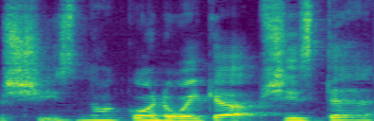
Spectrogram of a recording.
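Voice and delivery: mumbling, muttering under breath. Watching a man try to wake his girlfriend in a truck, muttering. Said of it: "I muttered".

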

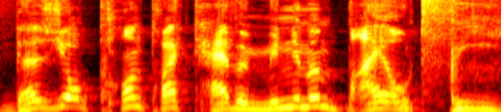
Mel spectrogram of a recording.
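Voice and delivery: loud, shouted yelling. Mid-conversation, one character suddenly shouts a question at another; shouting. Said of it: "why are you shouting?".

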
